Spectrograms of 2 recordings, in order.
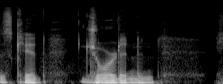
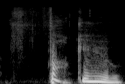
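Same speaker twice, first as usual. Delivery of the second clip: higher, drawn-out mock curse; imitated angry outburst; 5 semitones higher, 3 dB louder than usual. Offended friend snapping back at him, mock anger. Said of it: "his face just goes to this angry face".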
